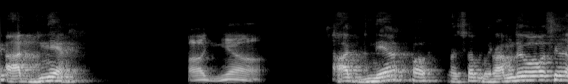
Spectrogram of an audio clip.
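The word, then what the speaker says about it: आज्ञा: We say ajna. Agnya. Ajna or some Ramdev Baba says ajna. Ajna. Jakara. Jakara plus Nyakara, but Jakara, Yakara. but together, like we say, Jnanam, Ajna. Ajna, you cannot say, Ajna.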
